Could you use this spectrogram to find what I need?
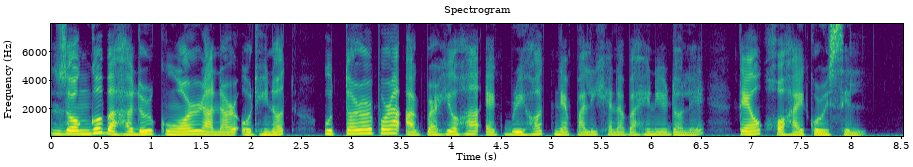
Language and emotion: Assamese, neutral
